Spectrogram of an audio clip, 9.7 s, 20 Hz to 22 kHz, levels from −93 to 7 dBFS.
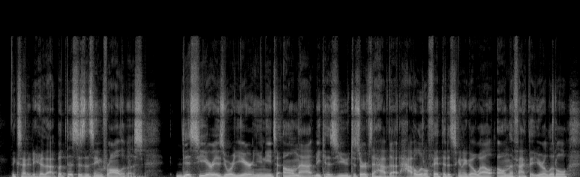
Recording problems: none

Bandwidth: 17.5 kHz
